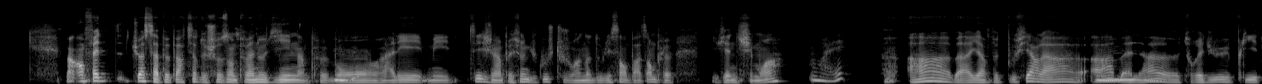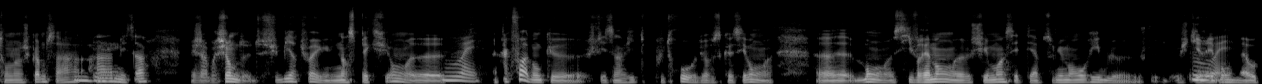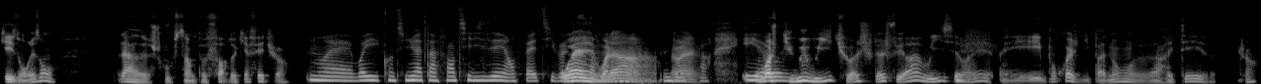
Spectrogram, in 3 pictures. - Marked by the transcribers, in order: chuckle; tapping
- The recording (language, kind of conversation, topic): French, advice, Comment puis-je poser des limites personnelles à un parent sans culpabiliser ?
